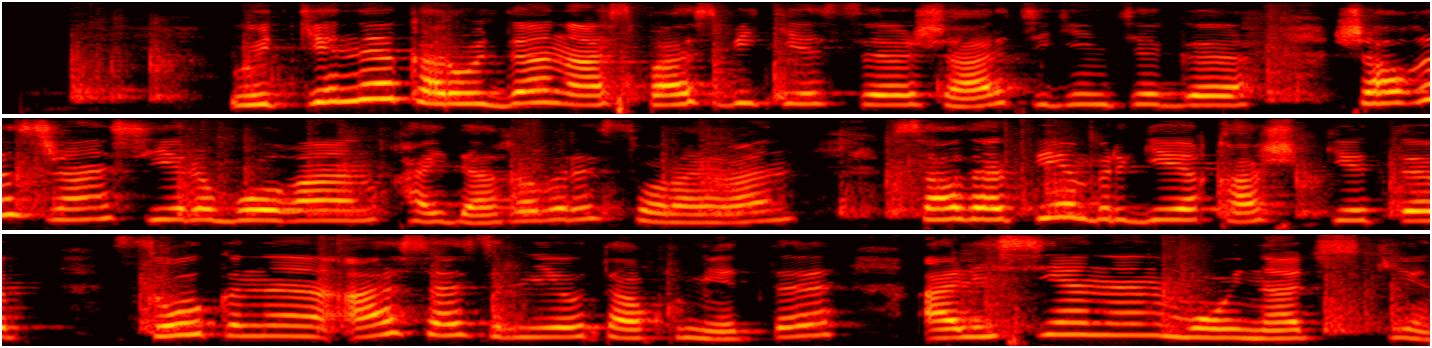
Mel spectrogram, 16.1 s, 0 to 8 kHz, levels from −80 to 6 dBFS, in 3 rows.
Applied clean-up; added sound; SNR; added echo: none; Walk, footsteps; 18 dB; none.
